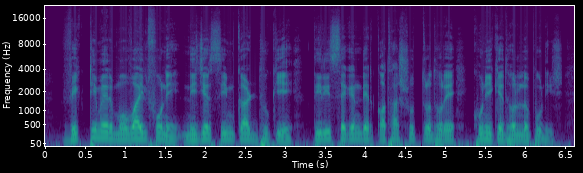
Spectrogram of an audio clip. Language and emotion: Bengali, neutral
